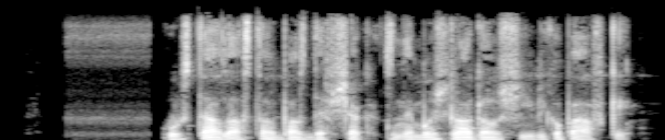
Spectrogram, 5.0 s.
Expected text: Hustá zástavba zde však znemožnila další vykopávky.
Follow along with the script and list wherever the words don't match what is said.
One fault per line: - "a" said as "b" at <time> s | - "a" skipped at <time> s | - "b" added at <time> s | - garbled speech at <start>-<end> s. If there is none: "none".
none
